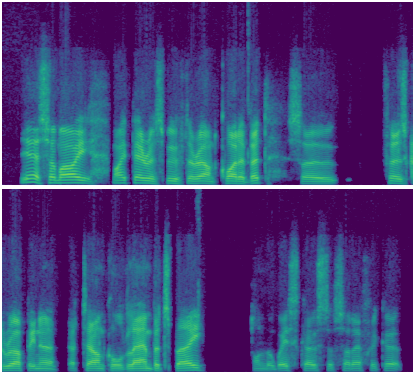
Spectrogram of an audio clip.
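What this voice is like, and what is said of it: Strong South African Afrikaans accent. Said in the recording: “The Afrikaans accent ... still quite a strong South African accent”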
